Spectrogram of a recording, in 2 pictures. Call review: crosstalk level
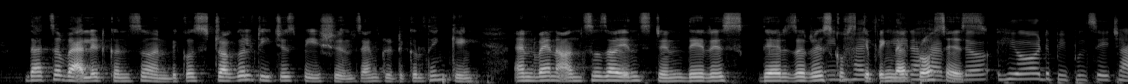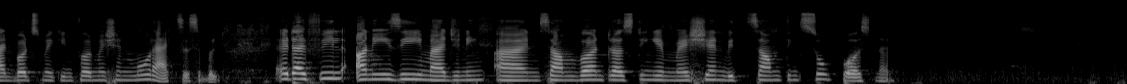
present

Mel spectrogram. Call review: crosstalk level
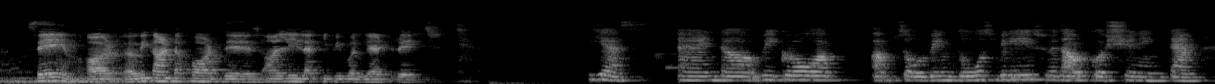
none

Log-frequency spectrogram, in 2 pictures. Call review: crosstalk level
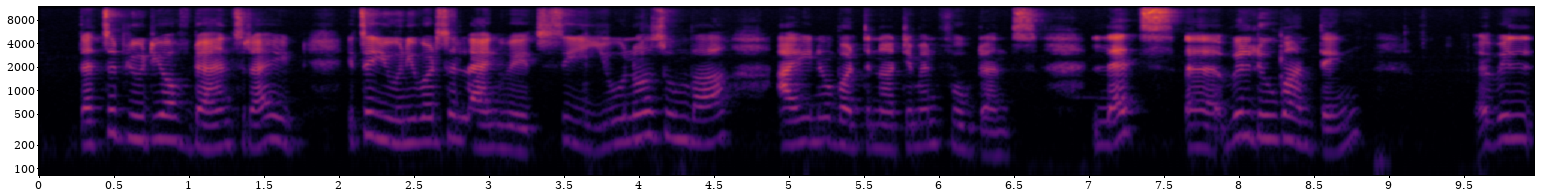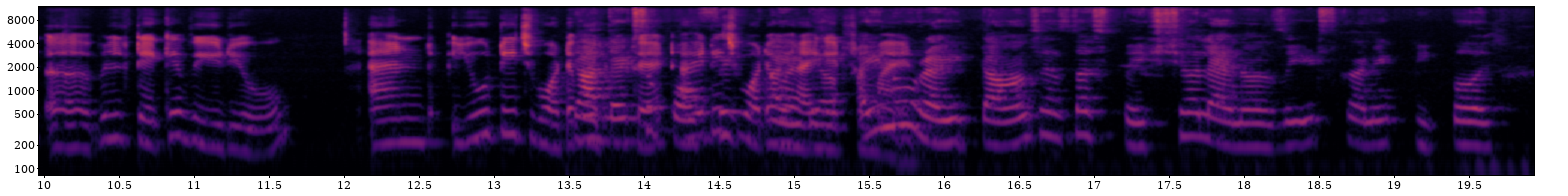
present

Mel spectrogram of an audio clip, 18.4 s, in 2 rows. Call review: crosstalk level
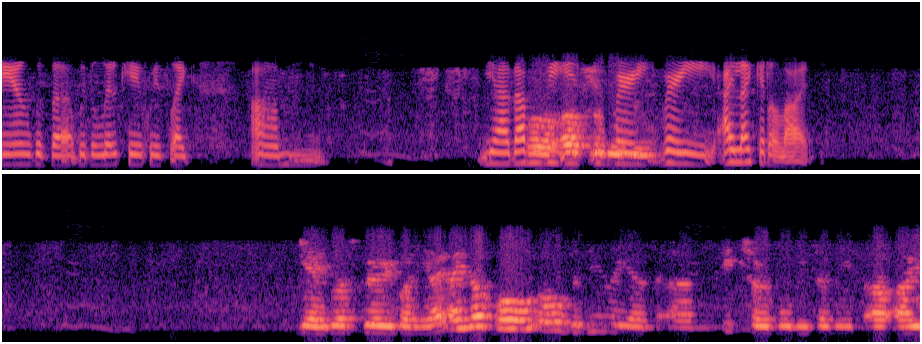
present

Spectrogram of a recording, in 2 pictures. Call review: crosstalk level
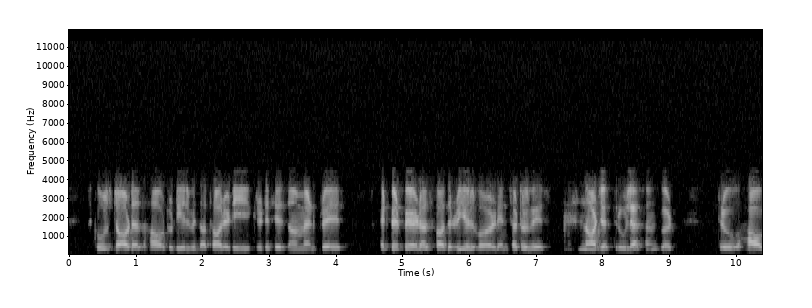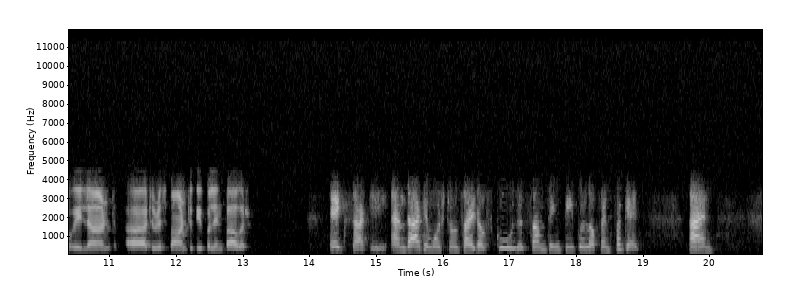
none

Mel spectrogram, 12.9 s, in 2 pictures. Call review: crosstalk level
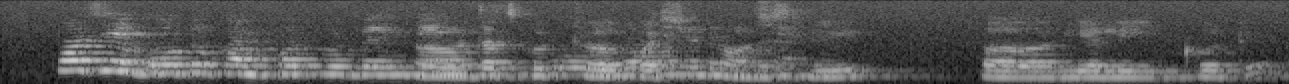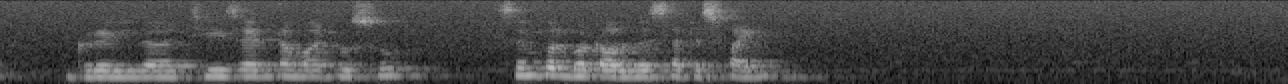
present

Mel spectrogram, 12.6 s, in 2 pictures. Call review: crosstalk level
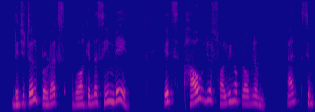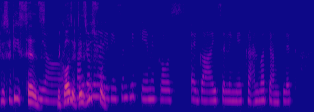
present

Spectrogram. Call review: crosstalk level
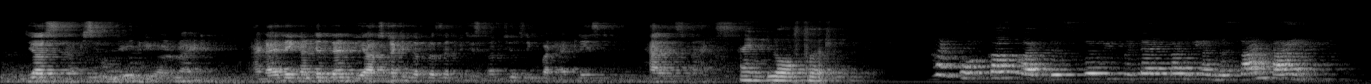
none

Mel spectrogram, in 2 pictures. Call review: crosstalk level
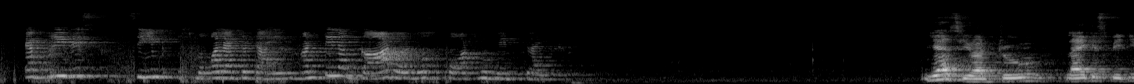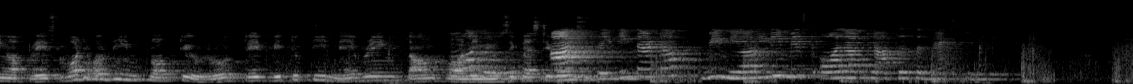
present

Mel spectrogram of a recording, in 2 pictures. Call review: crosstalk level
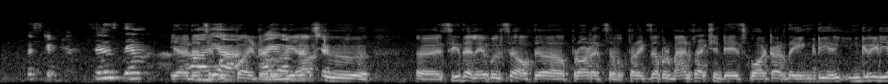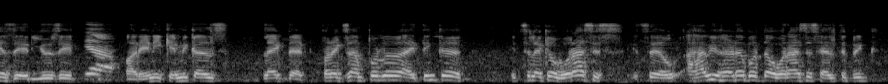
present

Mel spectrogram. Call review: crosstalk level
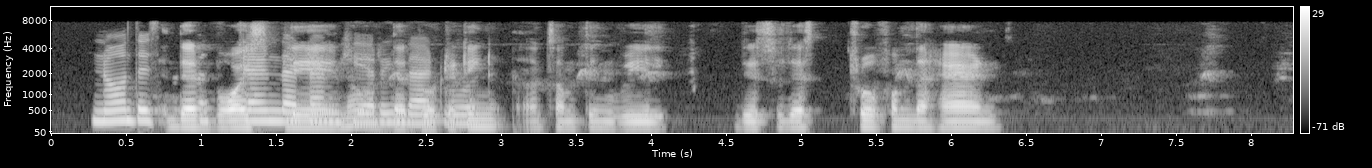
present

